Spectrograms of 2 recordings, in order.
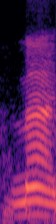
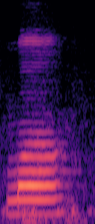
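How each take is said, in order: First: The vowel is a thin, open 'a'. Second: The vowel is a heavy, rounded 'o'. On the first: The speaker calls it right. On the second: The speaker calls it wrong.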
